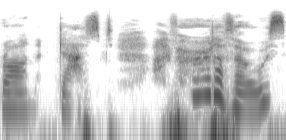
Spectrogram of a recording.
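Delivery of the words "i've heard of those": hushed, soft voice. Reading a story aloud, a character gasps at an unwrapped parcel, in a hushed voice. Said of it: "he said in a hushed voice".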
